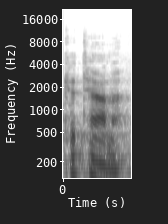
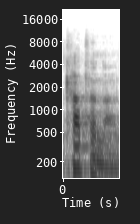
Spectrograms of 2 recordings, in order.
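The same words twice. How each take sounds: First: It is said with English pronunciation. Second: It is said with Japanese pronunciation. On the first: The speaker calls it wrong. "not katana" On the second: The speaker calls it right. "in Japanese, it's pronounced katana"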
